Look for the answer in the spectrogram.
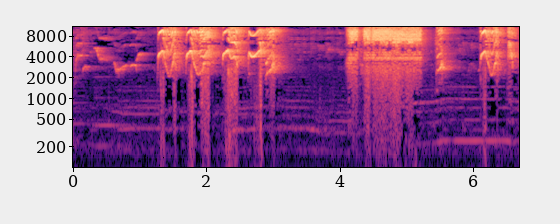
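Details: Oriental magpie-robin (kacer) rolling song full of fill-in phrases, used to provoke and boost other kacer: soft high notes, then loud sharp whistled slurs, a long harsh hissing burst, and further shrill whistles.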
